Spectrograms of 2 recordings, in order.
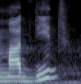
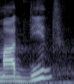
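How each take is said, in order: First: It is said with soft d sounds. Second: The same.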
